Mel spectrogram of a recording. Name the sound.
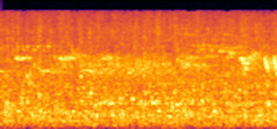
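babbling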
